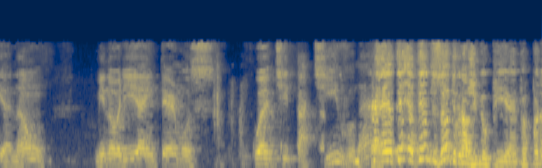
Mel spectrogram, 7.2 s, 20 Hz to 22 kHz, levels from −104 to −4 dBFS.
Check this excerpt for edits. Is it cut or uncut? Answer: cut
